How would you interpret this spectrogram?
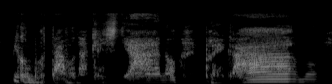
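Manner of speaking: hushed, voiceless repeat of the phrase; whisper. Shown as a demonstration. Preacher confiding to the congregation in a whisper. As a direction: drop to a secret whisper.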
